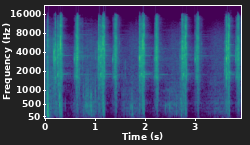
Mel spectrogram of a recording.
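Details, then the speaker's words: LAN cable crimping tool squeezed hard: crisp metallic clicks as the ratchet mechanism steps over its toothed gear, holding the handles closed. This is normal ratchet action; non-ratchet tools make no sound and spring back open. "뭔가 톱니바퀴에 걸리는 소리가 나죠. 이런 소리가 나는 이유는 바로 이 툴에 레치라는 장치가 되어 있기 때문입니다."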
